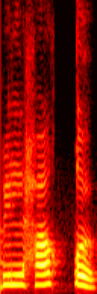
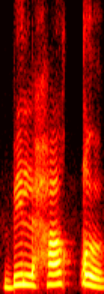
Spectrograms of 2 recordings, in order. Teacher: قاف کے اوپر زور بھی دینا ہے کیونکہ یہاں پہ تشدید ہے اور ساتھ میں قلقلہ بھی کرنا ہے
